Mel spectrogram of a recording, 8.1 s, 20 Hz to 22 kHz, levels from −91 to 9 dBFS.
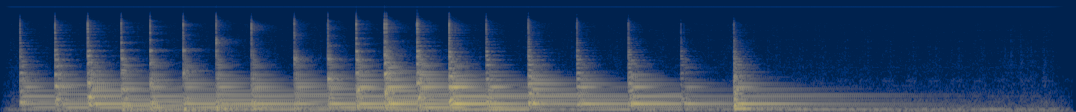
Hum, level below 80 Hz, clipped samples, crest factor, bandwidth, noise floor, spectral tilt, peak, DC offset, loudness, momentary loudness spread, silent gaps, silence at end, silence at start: none; -52 dBFS; under 0.1%; 18 dB; 11 kHz; -52 dBFS; -6.5 dB/octave; -10 dBFS; under 0.1%; -27 LUFS; 16 LU; none; 0.15 s; 0.15 s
